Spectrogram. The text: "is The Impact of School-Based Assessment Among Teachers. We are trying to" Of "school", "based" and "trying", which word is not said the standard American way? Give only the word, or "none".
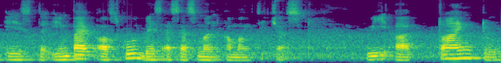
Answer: based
